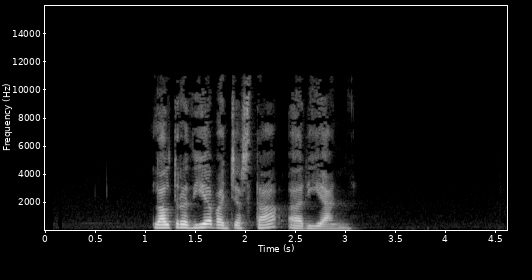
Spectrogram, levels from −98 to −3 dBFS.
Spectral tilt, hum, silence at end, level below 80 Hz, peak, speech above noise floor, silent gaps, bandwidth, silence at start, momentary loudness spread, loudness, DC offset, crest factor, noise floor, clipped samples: -5.5 dB/octave; none; 1.6 s; -82 dBFS; -8 dBFS; 58 dB; none; 11 kHz; 1.1 s; 8 LU; -26 LUFS; under 0.1%; 20 dB; -83 dBFS; under 0.1%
